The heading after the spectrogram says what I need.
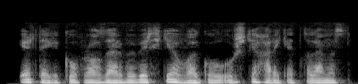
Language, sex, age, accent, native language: Uzbek, male, 18-24, Farg'ona, Uzbek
